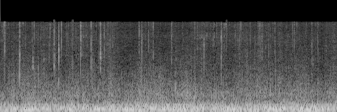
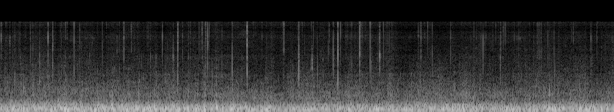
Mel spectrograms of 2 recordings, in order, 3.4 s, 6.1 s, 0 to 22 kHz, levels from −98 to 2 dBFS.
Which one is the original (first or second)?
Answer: first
